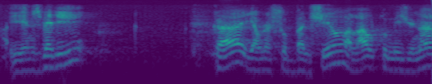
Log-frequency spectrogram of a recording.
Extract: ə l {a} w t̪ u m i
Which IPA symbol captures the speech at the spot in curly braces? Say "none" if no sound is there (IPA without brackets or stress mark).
a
